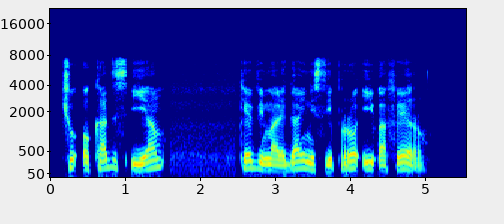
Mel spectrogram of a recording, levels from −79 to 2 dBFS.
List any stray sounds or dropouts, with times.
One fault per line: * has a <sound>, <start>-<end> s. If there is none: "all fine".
all fine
